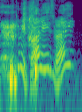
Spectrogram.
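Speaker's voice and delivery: very high, laughing, mock-friendly demon voice.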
